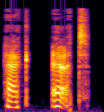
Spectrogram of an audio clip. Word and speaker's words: Hecate: Now, for the purposes of this play, Hecate is pronounced with two syllables, Hec-et, based on how the line is written. This is different than the pronunciation of the Greek goddess Hecate, even though they appear likely to be the same.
